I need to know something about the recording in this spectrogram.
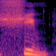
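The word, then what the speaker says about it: shin (שׁ): 再来第二个字母是希伯来文字母 shin， shin 它的黑点在右上方，所以它是 shin，如果黑点在左上方是 sin。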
